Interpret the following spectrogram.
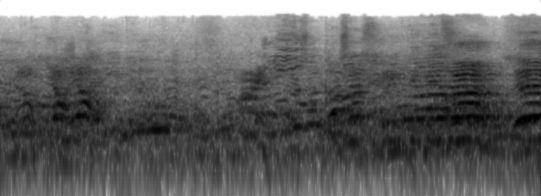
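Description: Several voices of spectators and players talking and calling out over one another at a football match, with one loud, drawn-out shout near the end.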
